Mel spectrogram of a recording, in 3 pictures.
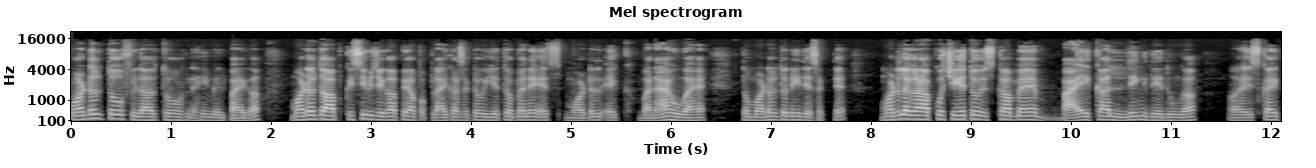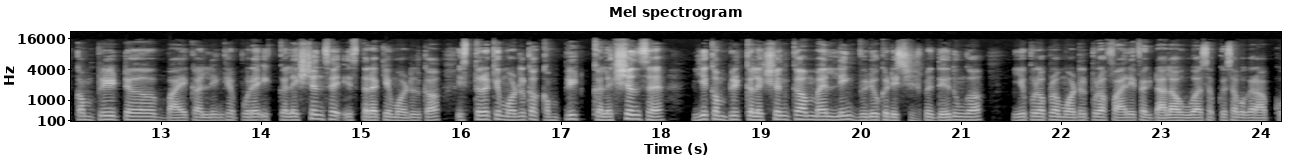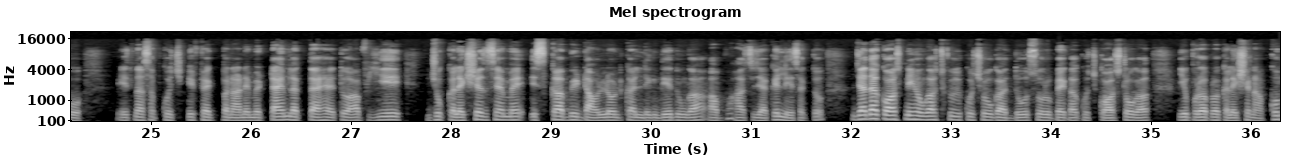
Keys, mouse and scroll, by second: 6.3 click, 7.1 click, 16.5 middle click, 16.5-17.1 scroll down 3, 16.8 middle click, 17.1 middle click, 18.5 middle click, 18.5-18.9 scroll down 2, 18.8 middle click, 20.7 click.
